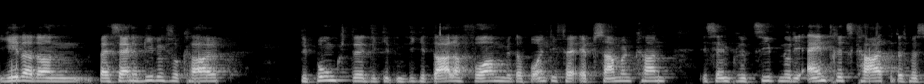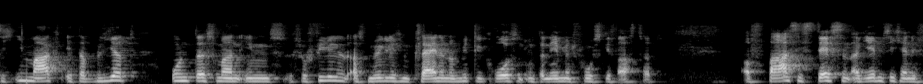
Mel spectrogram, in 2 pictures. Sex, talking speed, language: male, 160 wpm, German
